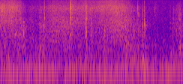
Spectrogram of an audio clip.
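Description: Air hissing out of the neck of an inflated rubber balloon as it is stretched over a plastic bottle top, with a few small rubbing clicks from handling. The hiss eases off near the end.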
